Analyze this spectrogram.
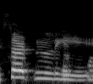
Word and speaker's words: certainly: her certainly please certainly certainly it's like certainly like like when you say mountain is this this the same pronunciation certainly certainly that letter t is not that strong okay but look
